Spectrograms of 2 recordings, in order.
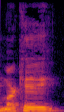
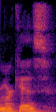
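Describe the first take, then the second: First: The word is pronounced in a French style. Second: The word is pronounced in a Spanish style. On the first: "more close to the uh, French pronunciation" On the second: "from a Spanish language perspective"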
